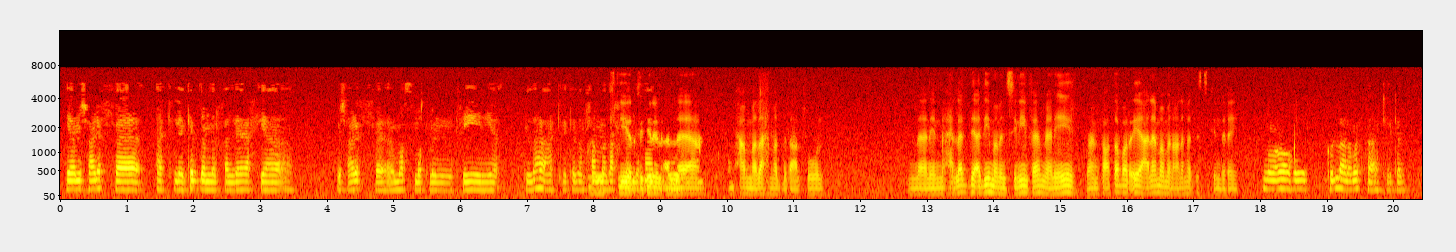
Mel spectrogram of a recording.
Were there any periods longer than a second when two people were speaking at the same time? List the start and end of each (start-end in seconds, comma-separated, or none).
7.9-9.4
